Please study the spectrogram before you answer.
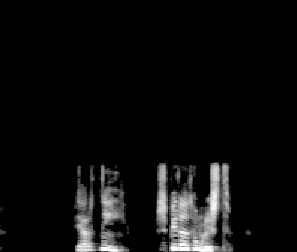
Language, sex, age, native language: Icelandic, female, 20-29, Icelandic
